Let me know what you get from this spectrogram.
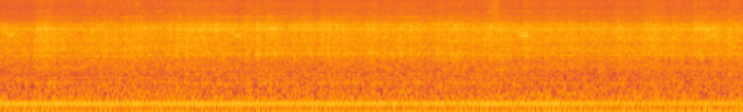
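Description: Chevy car engine idling steadily with its radiator cap off, a steady low hum; the owner takes the engine to have a blown or leaky head gasket.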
